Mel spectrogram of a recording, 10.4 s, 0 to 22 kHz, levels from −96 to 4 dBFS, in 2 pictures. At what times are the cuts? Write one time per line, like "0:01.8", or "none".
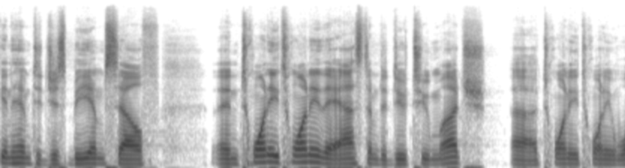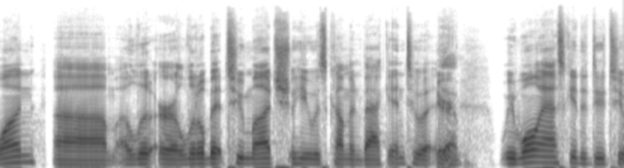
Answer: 0:05.6
0:07.7
0:08.9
